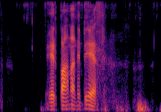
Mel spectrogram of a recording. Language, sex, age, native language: Icelandic, male, 30-39, Icelandic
